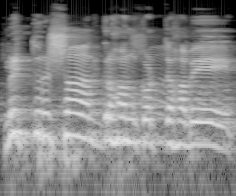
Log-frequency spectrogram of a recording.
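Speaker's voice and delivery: high-pitched preacher's cry; fiery preaching. Acted. Preacher warning the crowd of death, high and urgent. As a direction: lift the voice and preach it out.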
